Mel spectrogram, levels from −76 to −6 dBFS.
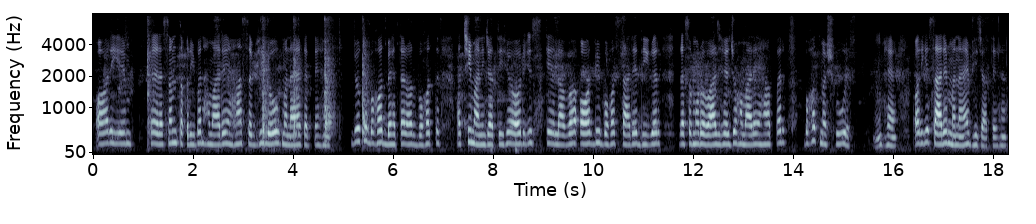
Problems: constant background noise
